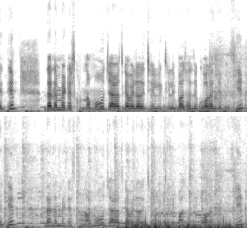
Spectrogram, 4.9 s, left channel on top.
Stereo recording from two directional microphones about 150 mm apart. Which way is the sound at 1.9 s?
35° left (ahead or behind).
